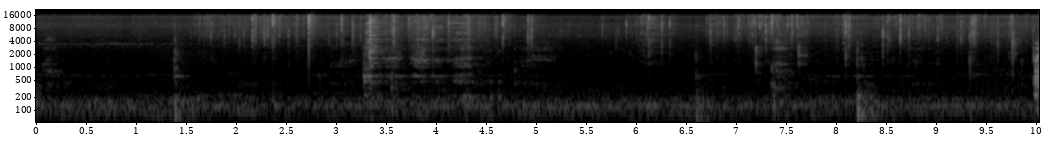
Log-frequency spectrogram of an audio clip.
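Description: A weight-loss cutlet flipped and frying on a dosa griddle, giving a soft steady sizzle with occasional spatula scrapes and taps, faint and close, no talk.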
